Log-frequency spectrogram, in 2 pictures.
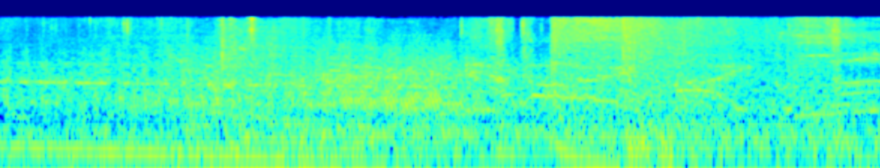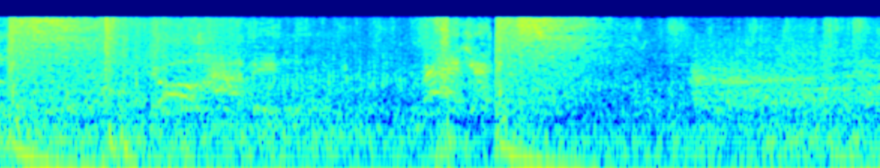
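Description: Energy weapons fire in quick bursts with sharp zaps.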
